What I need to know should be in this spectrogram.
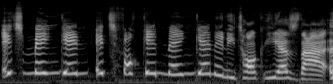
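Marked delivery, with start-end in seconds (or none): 0.0-2.2 put-on very high kid voice, pushed way up. Recalling a game character who talks like this: imitating Kuno from Disco Elysium. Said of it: "He talks like this".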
